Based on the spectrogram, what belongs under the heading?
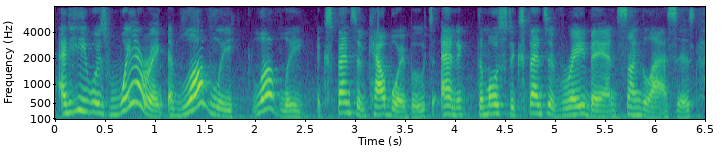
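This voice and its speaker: A woman co-hosting a casual political talk show, animated and quick to laugh. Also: medium pitch, a little hiss or hum. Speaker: co-host.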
